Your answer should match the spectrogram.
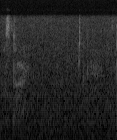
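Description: Near silence: room tone, with a brief faint whisper near the start.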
